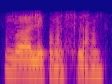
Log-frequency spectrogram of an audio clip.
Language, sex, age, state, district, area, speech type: Urdu, female, 18-30, Bihar, Khagaria, rural, conversation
